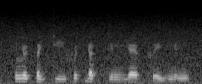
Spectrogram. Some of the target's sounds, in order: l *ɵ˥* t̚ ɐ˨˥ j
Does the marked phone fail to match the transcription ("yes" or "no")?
no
